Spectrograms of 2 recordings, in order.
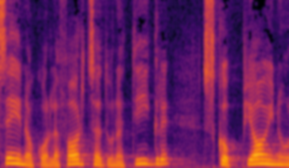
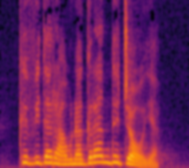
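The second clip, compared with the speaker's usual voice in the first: increasingly agitated, more and more flustered delivery; 3 semitones higher, 3 dB louder than usual. Reading a lady breaking good news to a sick woman, increasingly agitated. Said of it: "sempre più agitata".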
